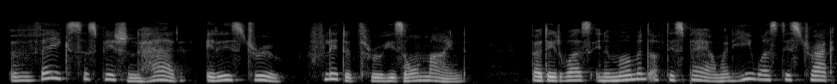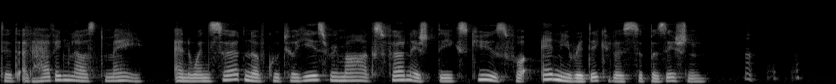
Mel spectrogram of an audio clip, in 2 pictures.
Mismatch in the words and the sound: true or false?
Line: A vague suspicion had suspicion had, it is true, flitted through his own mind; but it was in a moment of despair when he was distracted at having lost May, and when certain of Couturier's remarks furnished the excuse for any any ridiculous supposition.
true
